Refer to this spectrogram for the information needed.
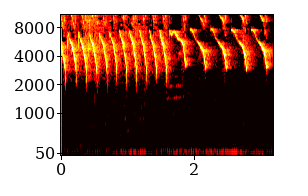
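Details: Canary lure song: a quick steady series of high downslurred chirps, about eight per second, then slower spaced sweeping whistles.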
